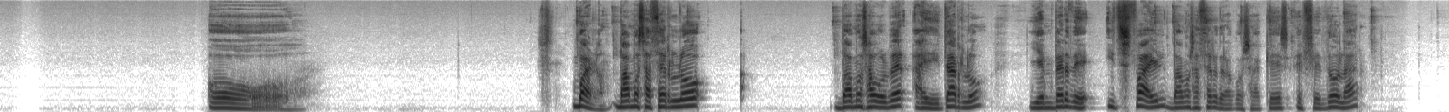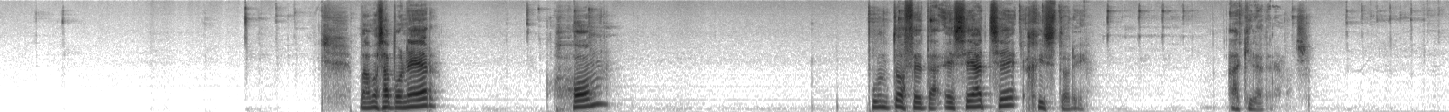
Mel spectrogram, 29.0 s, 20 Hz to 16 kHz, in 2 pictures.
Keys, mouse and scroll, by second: 5.7 ctrl+p, 6.1 ctrl+p, 6.8 ctrl+p, 8.2 ctrl+p, 9.1 Return, 10.0-13.0 typing, 13.6 Escape, 14.8-17.3 typing, 19.8-20.3 typing, 23.1-24.4 typing, 24.6 Down, 24.8 Down, 25.0 Down, 25.5 Tab, 25.8 Tab, 26.0 Tab, 26.2 Tab, 26.8 Return, 27.3 Escape, 27.8-28.9 typing.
